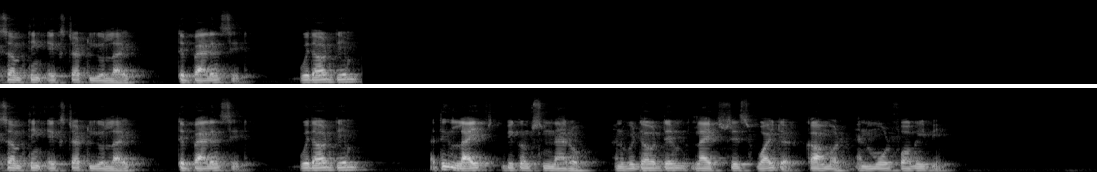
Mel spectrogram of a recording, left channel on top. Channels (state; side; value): drops out; left; at 3.7 s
